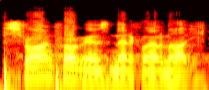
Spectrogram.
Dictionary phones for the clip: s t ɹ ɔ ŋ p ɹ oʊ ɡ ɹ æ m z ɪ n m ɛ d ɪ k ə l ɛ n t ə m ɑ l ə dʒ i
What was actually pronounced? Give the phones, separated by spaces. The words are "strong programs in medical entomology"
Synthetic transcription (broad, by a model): s t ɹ ɔ ŋ p ɹ oʊ ɡ ɹ æ m z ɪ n m ɛ d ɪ k l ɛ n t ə m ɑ l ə dʒ i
